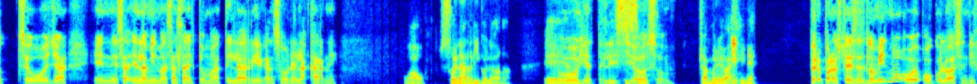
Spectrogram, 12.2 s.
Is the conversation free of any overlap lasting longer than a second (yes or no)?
no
